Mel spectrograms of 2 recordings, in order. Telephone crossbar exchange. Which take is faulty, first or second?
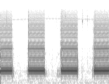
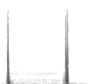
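first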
